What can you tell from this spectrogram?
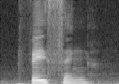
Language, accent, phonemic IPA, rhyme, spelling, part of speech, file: English, US, /ˈfeɪsɪŋ/, -eɪsɪŋ, facing, adjective / noun / verb, En-us-facing.ogg
- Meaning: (adjective) 1. Positioned so as to face (in a particular direction) 2. Diverging in the direction of travel; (noun) The most external portion of exterior siding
